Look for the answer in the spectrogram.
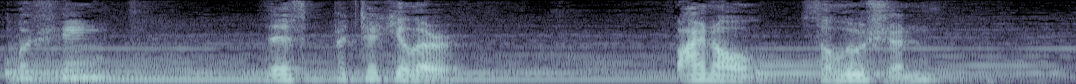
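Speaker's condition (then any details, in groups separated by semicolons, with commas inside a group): Down syndrome; adult man; testifying before Congress, heard in posted video clip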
